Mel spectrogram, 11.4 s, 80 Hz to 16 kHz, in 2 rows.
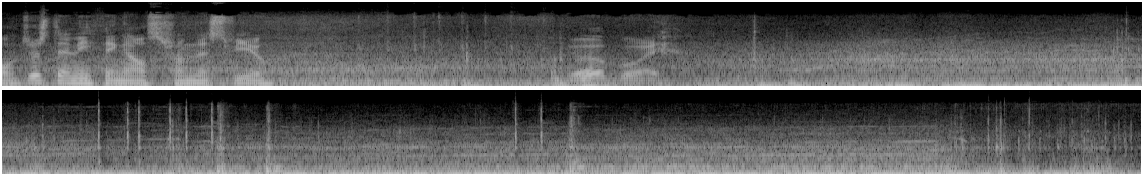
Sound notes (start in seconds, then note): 5.6 motor whirs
